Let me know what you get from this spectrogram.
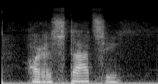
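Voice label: "arrestatie", Dutch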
